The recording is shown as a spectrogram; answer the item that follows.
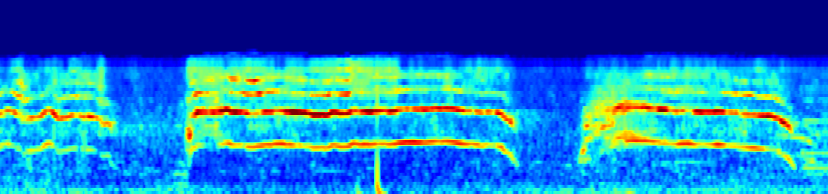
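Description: A woman wailing in grief: three long, high-pitched, sustained cries, the middle one the longest.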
